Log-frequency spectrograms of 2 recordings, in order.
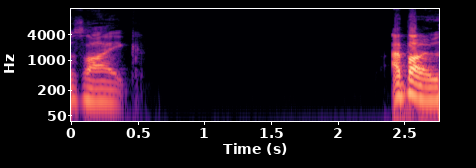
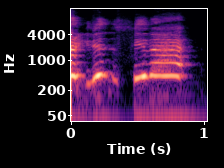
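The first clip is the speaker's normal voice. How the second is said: much higher, incredulous question; can't believe he missed it; surprised; 4 dB quieter than usual. Real, not acted. Friend hasn't seen Skyfall.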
